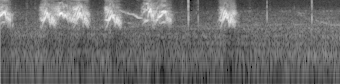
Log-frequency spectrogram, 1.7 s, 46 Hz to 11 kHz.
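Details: Sparrows at a Tenmangu shrine, 7 October 2020, arriving to be given food; a lively run of high, scratchy chirps in quick succession, some doubled, with short gaps between them and a quiet background.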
